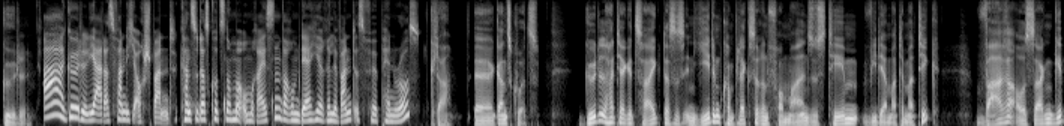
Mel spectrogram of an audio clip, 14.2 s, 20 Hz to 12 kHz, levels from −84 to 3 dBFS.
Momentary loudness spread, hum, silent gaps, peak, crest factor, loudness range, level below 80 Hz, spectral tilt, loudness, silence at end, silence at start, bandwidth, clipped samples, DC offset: 9 LU; none; none; 0 dBFS; 18 dB; 3 LU; -40 dBFS; -4.5 dB/octave; -17 LUFS; 0 s; 0.05 s; 12 kHz; under 0.1%; under 0.1%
